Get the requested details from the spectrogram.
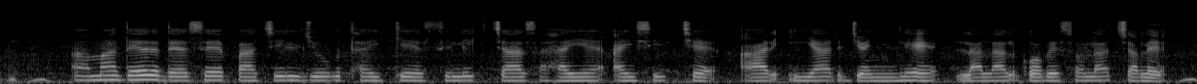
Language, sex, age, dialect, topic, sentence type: Bengali, female, 18-24, Jharkhandi, agriculture, statement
